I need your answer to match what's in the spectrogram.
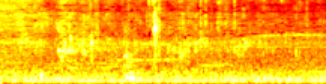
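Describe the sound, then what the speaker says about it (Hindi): Water poured into a potted rose plant after feeding, a steady soft trickling and splashing that runs evenly through the whole stretch, fairly quiet and without talk. "ये डाल लेते हैं, ये पानी डाल लेते हैं"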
